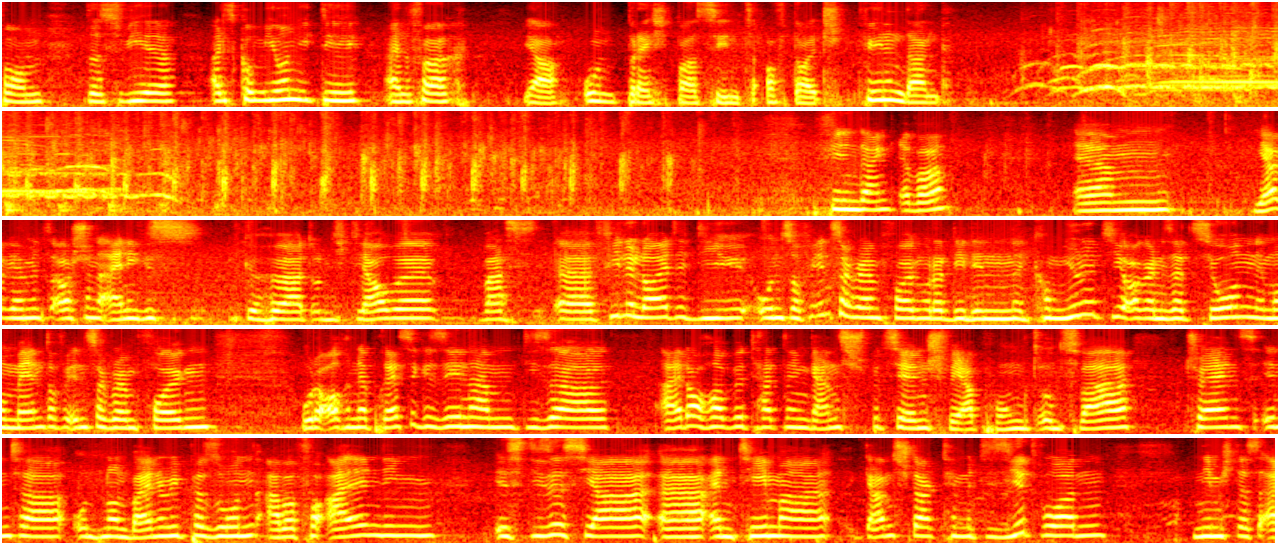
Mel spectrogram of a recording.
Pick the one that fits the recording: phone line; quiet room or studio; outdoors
outdoors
